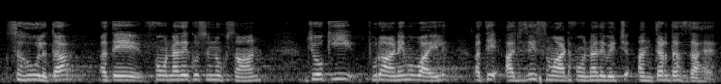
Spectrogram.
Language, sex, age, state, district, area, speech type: Punjabi, male, 18-30, Punjab, Pathankot, rural, spontaneous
